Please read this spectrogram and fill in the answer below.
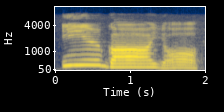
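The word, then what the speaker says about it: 읽어요: A gente vai ler como irgoyo, irgoyo, que é como se a gente falasse eu leio, você lê, ele lê. Então fica irgoyo, irgoyo. Então vejam que agora a gente está pronunciando tanto o som do nosso L e R quanto o som do nosso KG, que agora passou aqui para o lado e ficou com som de G, porque é como se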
